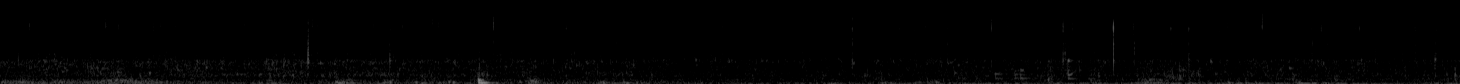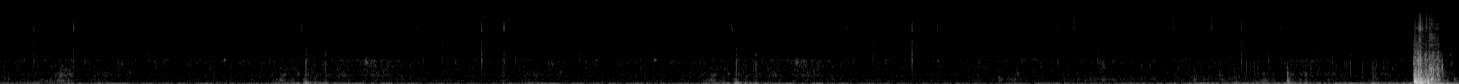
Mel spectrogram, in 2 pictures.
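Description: Underwater sound: faint scattered clicking and crackling, then near the end one loud, sharp bang of a speargun shot.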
